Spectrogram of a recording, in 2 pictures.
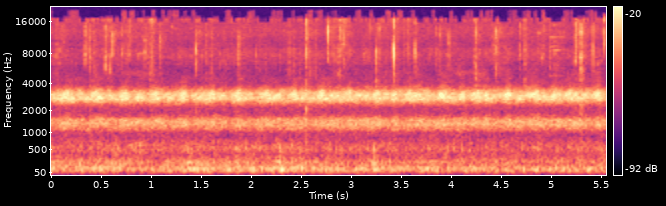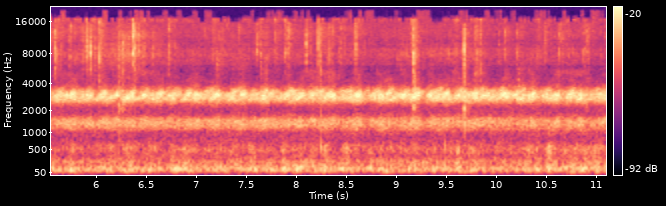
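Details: Frogs calling together in a nature recording, a steady dense trilling drone in two pitch bands, one mid and one higher, running without pause, with scattered sharp crackling clicks throughout.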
